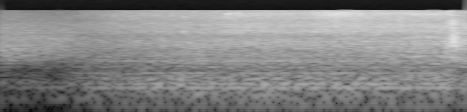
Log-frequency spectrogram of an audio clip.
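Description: Heavy machinery at a sawmill log yard running with a steady low hum under broad mechanical noise. It swells up over the first second, then holds steady.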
